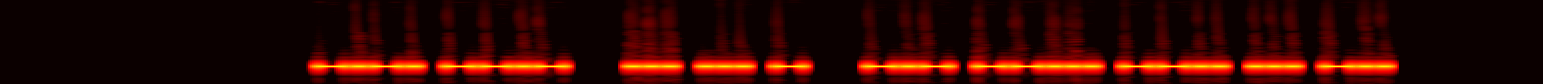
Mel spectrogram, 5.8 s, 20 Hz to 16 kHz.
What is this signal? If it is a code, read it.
Morse code, heard as a keyed tone, about 34 wpm, 700 Hz. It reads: CQ SST K7ZSD
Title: K1USN SST QSO Practice - 35wpm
